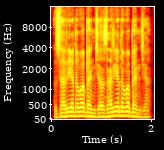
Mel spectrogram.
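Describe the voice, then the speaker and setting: Formal ground control operator, voiced by a man, clipped and mellow. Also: mid-range voice, fairly even intonation, brisk, clear, resonant tone, dry recording, clean studio sound, natural voice. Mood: solemn.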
